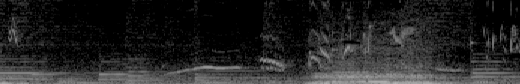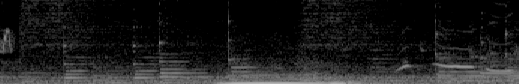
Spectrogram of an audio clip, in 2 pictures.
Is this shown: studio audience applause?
no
